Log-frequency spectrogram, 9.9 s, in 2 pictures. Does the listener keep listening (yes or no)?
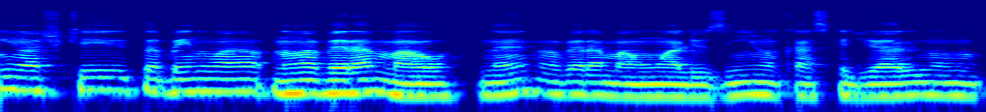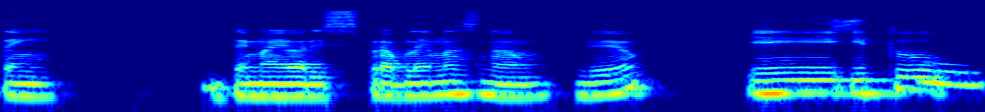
yes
